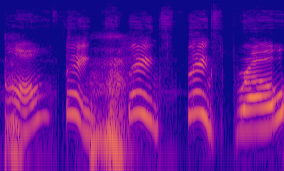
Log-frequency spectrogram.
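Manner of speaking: excited. Real, not acted. Thanking the healer.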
